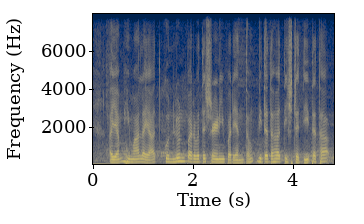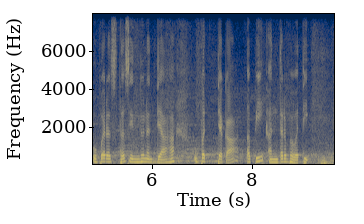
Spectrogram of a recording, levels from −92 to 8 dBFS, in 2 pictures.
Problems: constant background noise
